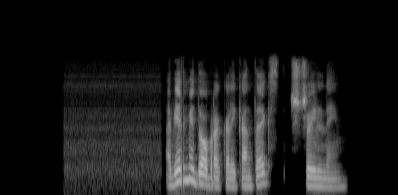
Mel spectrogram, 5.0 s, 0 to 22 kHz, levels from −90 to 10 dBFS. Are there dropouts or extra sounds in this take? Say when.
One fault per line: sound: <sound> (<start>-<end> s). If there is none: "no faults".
no faults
